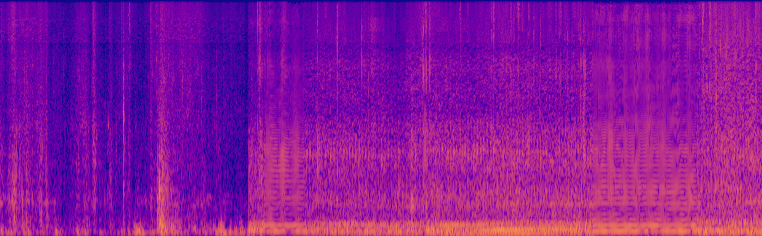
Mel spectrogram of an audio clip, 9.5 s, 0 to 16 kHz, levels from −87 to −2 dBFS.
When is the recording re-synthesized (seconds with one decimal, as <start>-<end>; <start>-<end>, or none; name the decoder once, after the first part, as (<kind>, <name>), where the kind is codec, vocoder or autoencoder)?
3.3-3.8 (vocoder, BigVGAN v2); 7.4-8.7

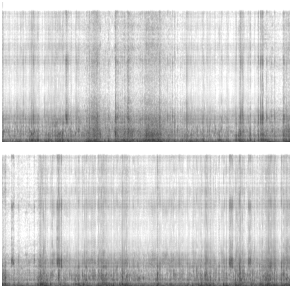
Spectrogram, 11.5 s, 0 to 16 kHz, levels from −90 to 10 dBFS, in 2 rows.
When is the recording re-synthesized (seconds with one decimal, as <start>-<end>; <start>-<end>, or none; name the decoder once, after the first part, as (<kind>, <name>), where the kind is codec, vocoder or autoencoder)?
0.0-1.6 (vocoder, BigVGAN v2); 3.6-5.2; 6.5-11.5

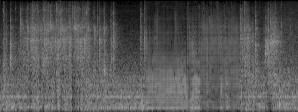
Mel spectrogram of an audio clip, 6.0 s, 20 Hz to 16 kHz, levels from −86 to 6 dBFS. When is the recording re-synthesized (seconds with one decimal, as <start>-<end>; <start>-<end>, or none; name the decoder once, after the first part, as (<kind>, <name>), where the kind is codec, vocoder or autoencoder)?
2.9-4.8 (vocoder, BigVGAN v2)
